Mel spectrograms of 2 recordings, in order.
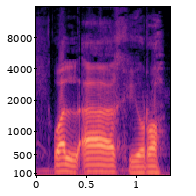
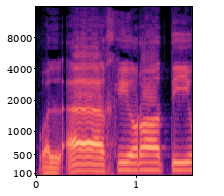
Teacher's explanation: Kaidah membacanya kalau kita berwakaf, kalau kita berhenti tepat di huruf tamarbutah, berhenti di huruf ta marbutah maka menjadi huruf H. Kalau tidak berhenti kita wasalkan saja maka menjadi huruf ta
